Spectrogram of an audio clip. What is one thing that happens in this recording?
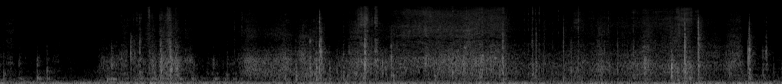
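Rolls of wrapping paper rustle and rub together.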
